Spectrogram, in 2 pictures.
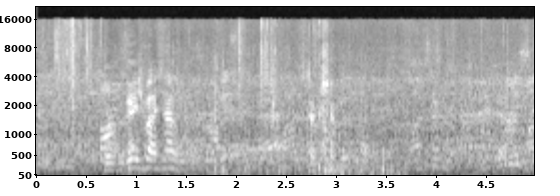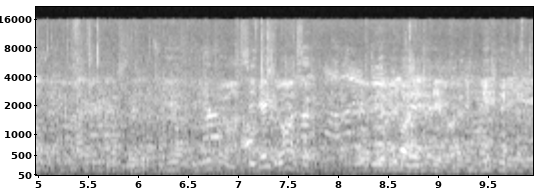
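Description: Several men talk among themselves nearby.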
